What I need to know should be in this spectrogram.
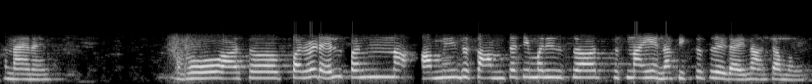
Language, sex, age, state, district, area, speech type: Marathi, female, 18-30, Maharashtra, Mumbai Suburban, urban, conversation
